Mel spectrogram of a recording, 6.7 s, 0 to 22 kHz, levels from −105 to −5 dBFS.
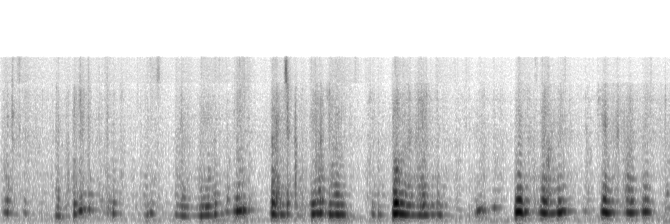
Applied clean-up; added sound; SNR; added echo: neural mask model DeepFilterNet 3.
